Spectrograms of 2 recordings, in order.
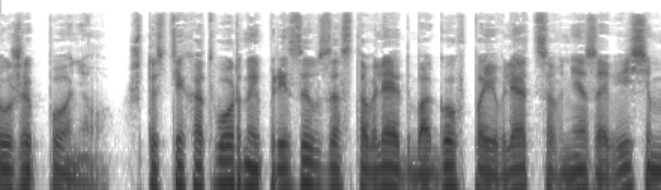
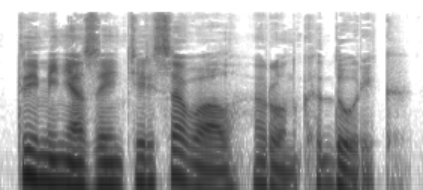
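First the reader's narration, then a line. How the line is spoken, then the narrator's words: Melodic, deep, breathy. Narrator (Russian): Мелодичным, грудным голосом с придыханием произнесла тень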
